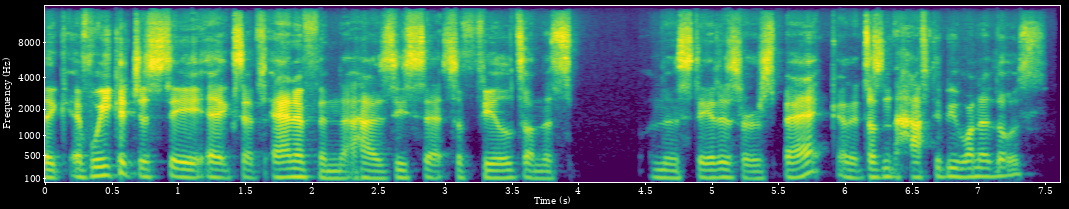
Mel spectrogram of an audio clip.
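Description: A man's voice: mid-range voice, steady tone, moderate pace. A man with a Scottish accent hosting a technical interview, asking long questions and thinking aloud with tags like "right?". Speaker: host. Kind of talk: technical interview on a live stream.

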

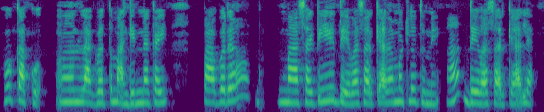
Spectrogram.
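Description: A lonely young new mother speaks in a soft, hesitant Varhadi accent for a cartoon. Her voice sits high and moves quickly. The sound is dry and close. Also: little pitch movement, creaky, dry recording. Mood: sad. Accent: Varhadi Marathi. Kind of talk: cartoon voice acting.

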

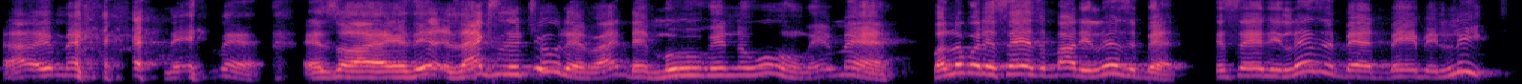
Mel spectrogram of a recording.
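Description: Guy teaching sunday school, kinda higher voice, keeps going "what?" and answering himself, amen after every point. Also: lively intonation, moderate pace. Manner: chuckles now and then between points. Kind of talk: Bible study teaching.

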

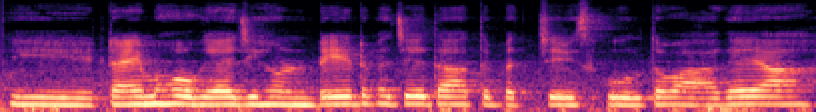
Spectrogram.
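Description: Chatty Punjabi woman vlogger, fairly even pitch. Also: moderate pace. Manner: chatty, homely, addressing viewers with polite tags. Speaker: family vlogger, mother. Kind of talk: casual home vlog narration. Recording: clear background noise, home ambience.

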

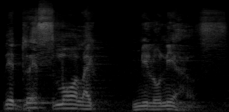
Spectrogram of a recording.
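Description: A man preaching a sermon as pastor of a church, with a Nigerian accent, swinging from shouted peaks to hushed, quiet lines. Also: on the low side, takes it slowly.

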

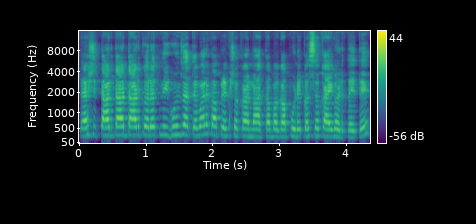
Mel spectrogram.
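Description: Woman, high voice, chatty serial recap voice-over. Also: little pitch movement, fairly quick, darkish tone. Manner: chatty, addresses viewers often. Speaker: serial review narrator.

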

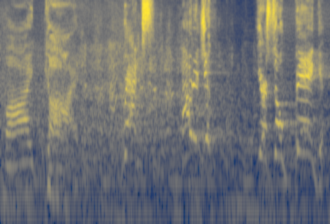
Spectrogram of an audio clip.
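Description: A man's voice: extremely high pitch, huge pitch swings, very slow, creaky, long reverb tail, over music, a crowd in the background, full character voice. A young man playing a nervous, awkward teenage boy with a panicky, squealing delivery. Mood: panicked. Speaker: sitcom actor. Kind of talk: multi-camera sitcom acting. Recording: sitcom stage with studio audience laughter.

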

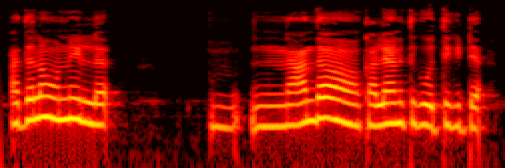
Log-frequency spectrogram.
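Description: A woman's voice: extremely high pitch, fast. A woman voicing a troubled young woman who speaks hesitantly and evasively about her marriage. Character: troubled young bride-to-be, secretly in love. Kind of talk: audio story reading.

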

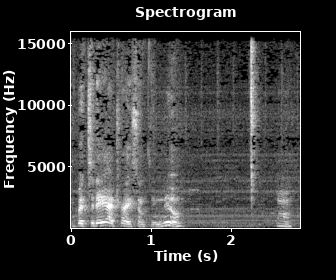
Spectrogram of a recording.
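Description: A woman's voice: mid-range voice, moderate pace, background noise. A woman vlogger chatting casually to viewers while eating, her mouth full of food and humming as she savors it. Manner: chatty, savoring, lots of hums. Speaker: mukbang vlogger.

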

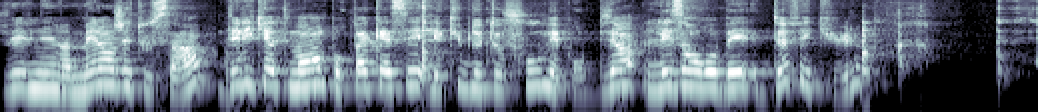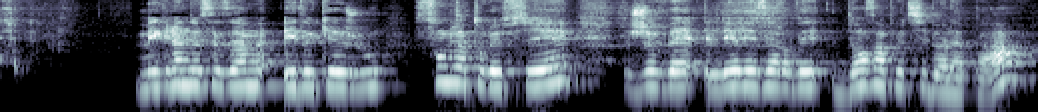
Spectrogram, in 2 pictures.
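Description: A woman's voice: a little high, moderate pace, a bit bright. A woman hosting a cooking channel, narrating a recipe in a friendly, explanatory way and giving tips. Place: home kitchen. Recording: roomy echo, faint noise.

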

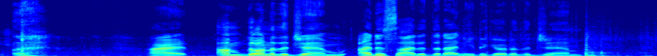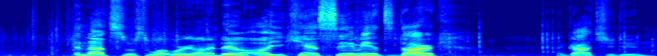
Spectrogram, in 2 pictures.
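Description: A man's voice: on the high side, normal speed, long pauses, a little hiss or hum. Laid-back young man vlogging to camera. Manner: relaxed, joking, talks to camera. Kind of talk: casual vlog chat. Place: in a car and outdoors in a parking lot. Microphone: handheld camera at arm's length.

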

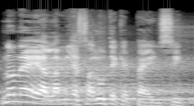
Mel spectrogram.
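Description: A man reading aloud and voicing a bitter young war veteran with an explosive temper, who shouts accusations in a high, cracking voice. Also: normal speed, slight background noise, close to an everyday voice. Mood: furious shouting. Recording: roomy hall from far off.

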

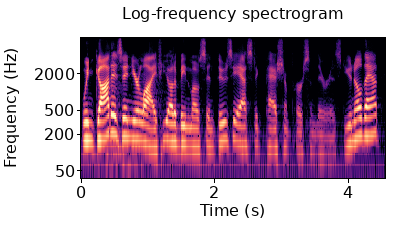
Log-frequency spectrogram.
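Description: A man preaching a sermon as the pastor in a church, swinging from loud emphasis to hushed quotes. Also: mid-range voice, animated, fast talker, dry recording. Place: church sanctuary.

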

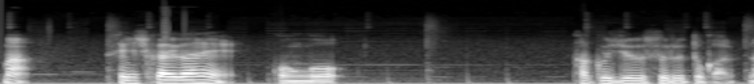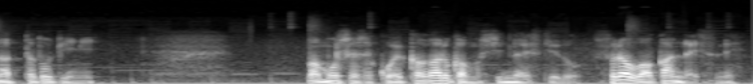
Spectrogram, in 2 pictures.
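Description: Through muffled, phone-like audio with faint music behind, a young pro gamer and streamer speaks with a Kansai accent while lying down in a small room. His lowish voice is husky, moving at a normal pace but pausing often, as he muses hesitantly and trails off on a casual livestream.

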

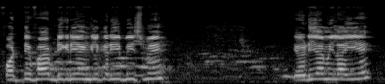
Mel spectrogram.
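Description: A man's voice: very high voice, level tone, fairly quick, noisy background. A male school teacher explaining drill positions to students step by step, often checking if they understand. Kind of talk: classroom drill instruction.

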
